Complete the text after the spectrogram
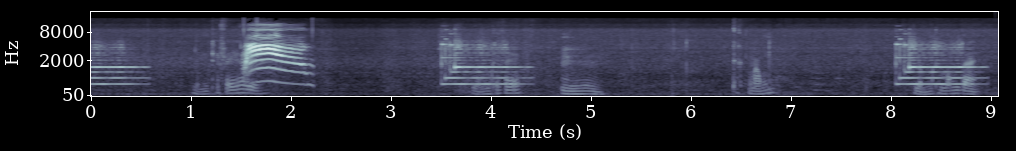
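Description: A cartoon cat meows in short, rising and falling cries.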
